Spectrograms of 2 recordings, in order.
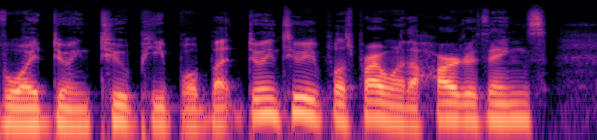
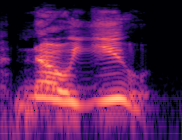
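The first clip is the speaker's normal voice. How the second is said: high-pitched comeback; arguing character. Acted. Taken-aback man answers her in a staged argument, pitched high. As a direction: throw the accusation back in a very high character voice. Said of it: "points a finger at her and says".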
